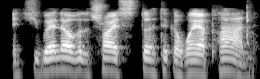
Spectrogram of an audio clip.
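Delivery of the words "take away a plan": ordinary delivery, nothing marked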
